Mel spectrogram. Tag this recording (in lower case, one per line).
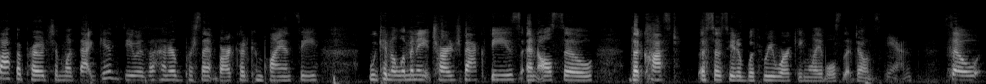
speech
